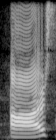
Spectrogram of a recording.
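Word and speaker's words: hours: इसे हम क्या पढ़ेंगे आवर्स अब जैसे देखिए यहां पर तो एच दिया हुआ है तो इसे हम हवर्स क्यों नहीं पढ़ेंगे क्योंकि एच के तो साउंड साउंड ह से आती है।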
